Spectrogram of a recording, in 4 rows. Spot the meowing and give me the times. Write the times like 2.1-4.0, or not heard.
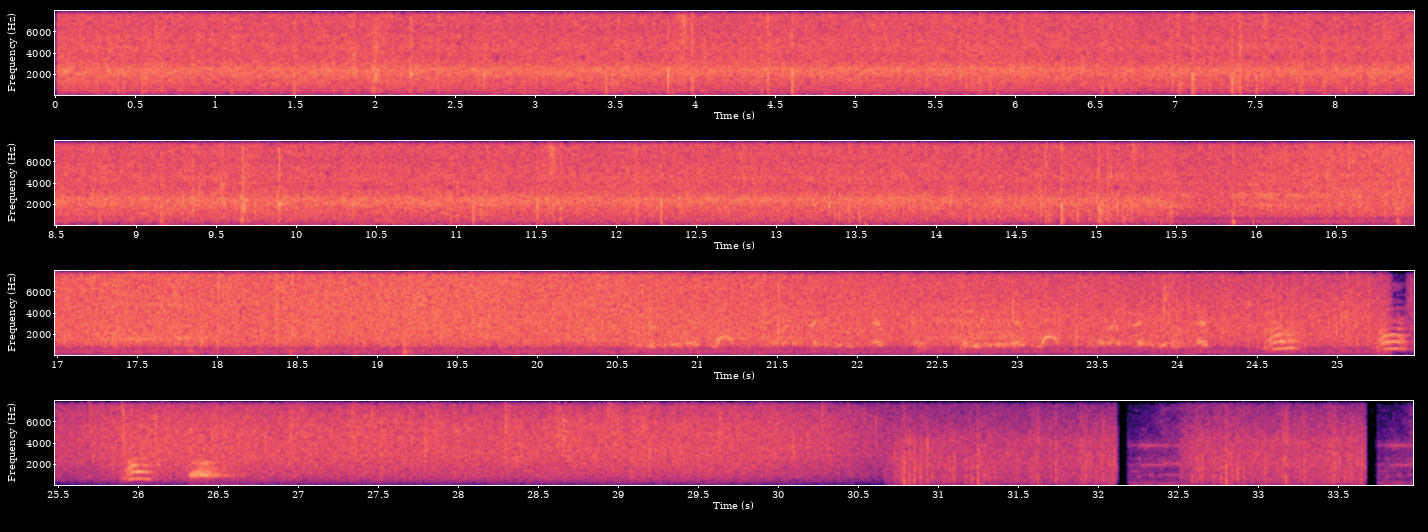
not heard.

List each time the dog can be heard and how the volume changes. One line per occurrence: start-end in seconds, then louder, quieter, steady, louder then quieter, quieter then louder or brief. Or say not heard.
20.4-26.6 louder.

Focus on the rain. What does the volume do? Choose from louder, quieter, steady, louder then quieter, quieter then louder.
quieter.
